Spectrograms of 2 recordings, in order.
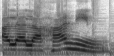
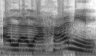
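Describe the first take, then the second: First: The stress falls on the second-to-last syllable. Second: The stress falls on the second-to-last syllable.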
